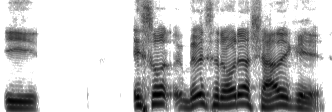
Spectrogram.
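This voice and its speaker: A man's voice: fairly high pitch, animated, slow, a little mellow, dry recording. Man chatting casually, dry sound. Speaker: wrestling podcast co-host. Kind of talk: casual conversational review.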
